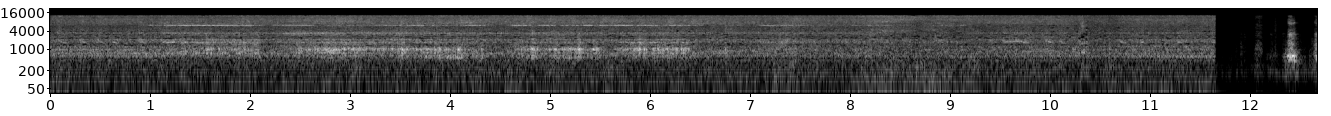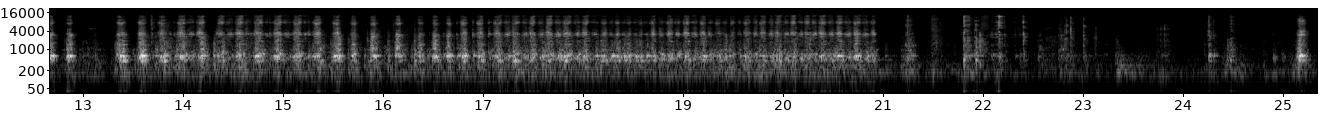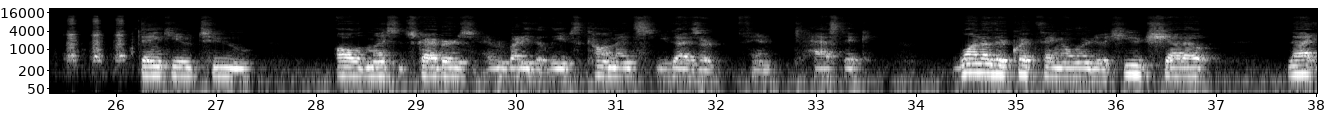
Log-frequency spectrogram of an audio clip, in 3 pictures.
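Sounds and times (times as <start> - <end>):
hand filing scraping: 0.0 - 21.0, 25.0 - 26.3.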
